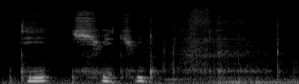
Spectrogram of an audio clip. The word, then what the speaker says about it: désuétude: On doit aussi entendre S et non Z dans désuétude.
